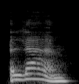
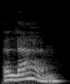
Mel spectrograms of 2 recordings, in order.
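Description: No difference in how they are said.

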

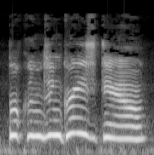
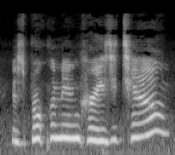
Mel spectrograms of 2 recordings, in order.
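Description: First: High, loud excited announcement about CRAZY TOWN; gleeful high-pitched pet talk. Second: High question with TOWN rising at the end; high-pitched pet talk, TOWN lifted as a question; excited question. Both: Real, not acted.

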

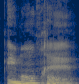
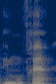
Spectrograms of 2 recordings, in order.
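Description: First: "Et mon frère" high, loud and slow; emphatic dictation reading. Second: Said in the usual way. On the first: Shown as a demonstration. Teacher dictates the phrase to pupils, slow and emphatic. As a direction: project "Et mon frère" slowly for the class.

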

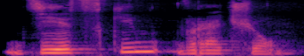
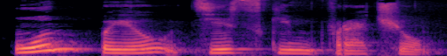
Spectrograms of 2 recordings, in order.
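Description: First: Slow, stressed repeat of the noun phrase; stressed key phrase. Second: Он был детским врачом, each word laid out slowly; slow model sentence. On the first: Teacher repeats Детским врачом slowly for students to spot the case. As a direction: lean on Детским врачом to mark it. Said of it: "看看里面的第五格出现在哪部分". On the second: Teacher reads the example slowly for the class. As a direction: read slowly and evenly as a model. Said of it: "大家眼睛找一下". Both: Shown as a demonstration.

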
